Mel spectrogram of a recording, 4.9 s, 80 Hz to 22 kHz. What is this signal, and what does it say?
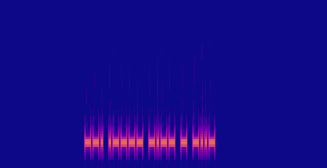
Morse code, heard as a keyed tone, about 39 wpm, 700 Hz. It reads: G1YTX
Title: DXCC-100 Call Signs - 5 Characters - 40wpm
